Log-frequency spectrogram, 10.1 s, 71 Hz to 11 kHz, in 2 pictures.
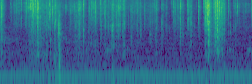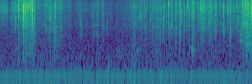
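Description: Plastic wrappers of 2019 Bowman baseball card packs crinkling and tearing as packs are ripped open and the cards inside are handled, in short scattered bursts of rustling. A steady low hum runs underneath.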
